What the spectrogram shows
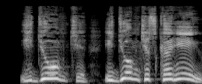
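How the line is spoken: Excited exclamation. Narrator (Russian): взволнованно воскликнула Жюли

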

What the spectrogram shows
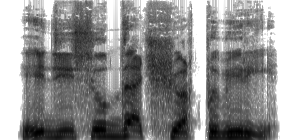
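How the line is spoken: Growl. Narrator (Russian): прорычал Конгден

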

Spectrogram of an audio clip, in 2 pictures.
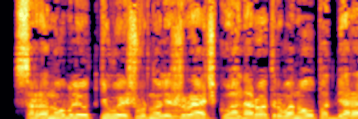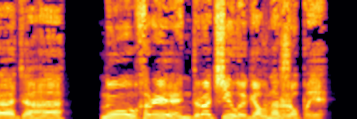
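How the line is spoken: Howling. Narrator (Russian): Рыжий взвыл

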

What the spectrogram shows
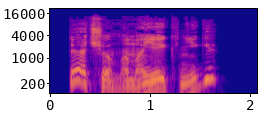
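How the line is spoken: Offended question. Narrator (Russian): спросил Финолео обиженным тоном

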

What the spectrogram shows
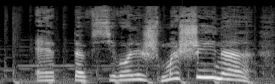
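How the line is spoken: Yelling. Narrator (Russian): заорал брат Фарвелл

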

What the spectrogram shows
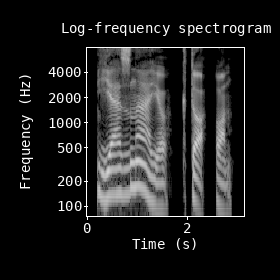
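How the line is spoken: Slow. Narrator (Russian): медленно проговорила Алиса

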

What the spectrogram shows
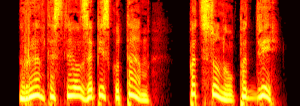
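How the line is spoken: Tense voice. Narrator (Russian): сказала Мин напряженным голосом

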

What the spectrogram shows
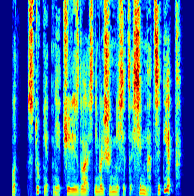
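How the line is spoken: Grumpy mutter. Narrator (Russian): сварливо пробормотал Рон

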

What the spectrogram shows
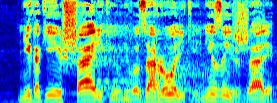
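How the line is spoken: Plain. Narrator (Russian): сказал папа

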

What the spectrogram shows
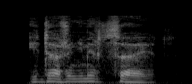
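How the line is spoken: Whisper. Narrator (Russian): прошептала Энн

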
